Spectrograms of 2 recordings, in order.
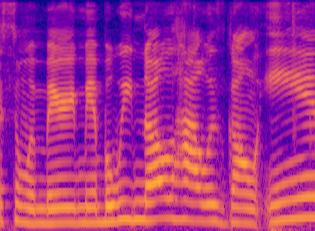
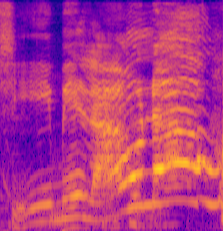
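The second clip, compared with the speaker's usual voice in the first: drawling friend voice; 2 semitones higher, much slower than usual. Retold or imitated. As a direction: stretch out the don't know. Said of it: "She be like".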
